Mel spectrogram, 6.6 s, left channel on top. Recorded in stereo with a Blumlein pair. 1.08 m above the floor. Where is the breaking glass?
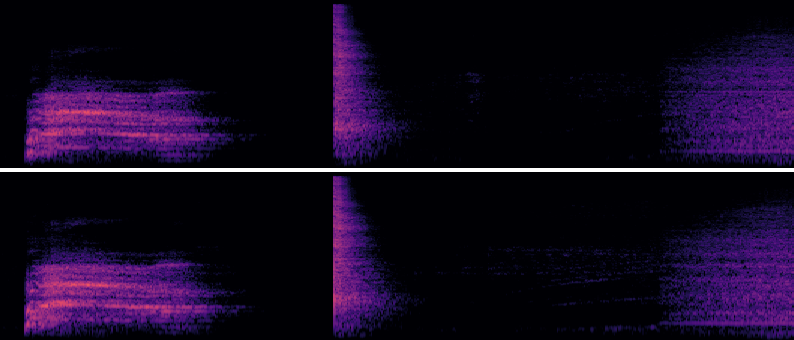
40° right, 0.7 m.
